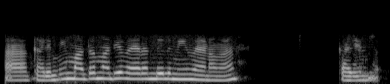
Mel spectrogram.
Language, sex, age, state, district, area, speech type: Malayalam, female, 18-30, Kerala, Alappuzha, rural, conversation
